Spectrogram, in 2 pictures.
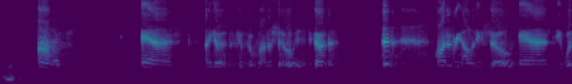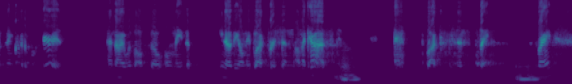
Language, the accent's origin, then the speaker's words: English; Canada; I'm Canadian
